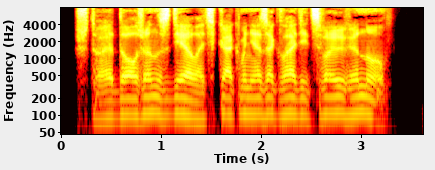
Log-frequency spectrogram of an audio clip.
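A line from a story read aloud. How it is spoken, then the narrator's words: Strained. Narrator (Russian): выдавил из себя Свиблов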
